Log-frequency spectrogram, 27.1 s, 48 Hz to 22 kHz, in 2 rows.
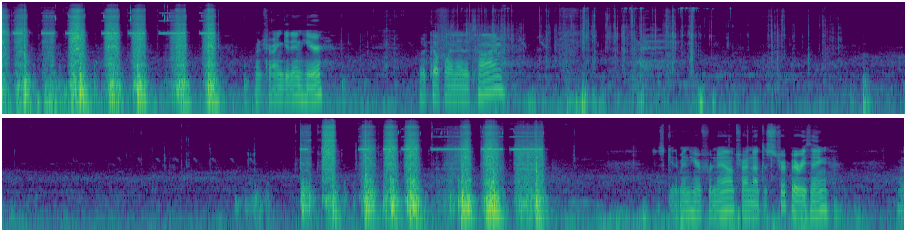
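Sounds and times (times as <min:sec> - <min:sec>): cordless drill whine: 0:00.0 - 0:03.3, 0:18.0 - 0:21.8.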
